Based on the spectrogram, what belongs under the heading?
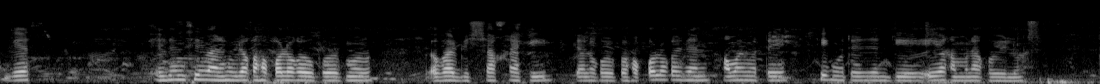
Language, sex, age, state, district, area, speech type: Assamese, female, 60+, Assam, Goalpara, urban, spontaneous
